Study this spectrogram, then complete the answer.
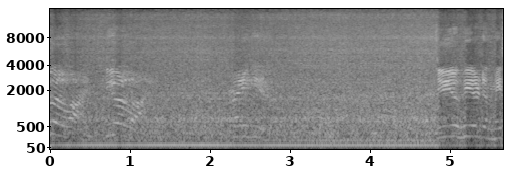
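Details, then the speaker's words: Engine just after head gasket repair, number three cylinder had coolant and misfired before: firm, even idle with a smooth steady hum and no stumble; some white smoke still expected from coolant in exhaust; normal idle. "obviously the idle is very good that's fantastic"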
